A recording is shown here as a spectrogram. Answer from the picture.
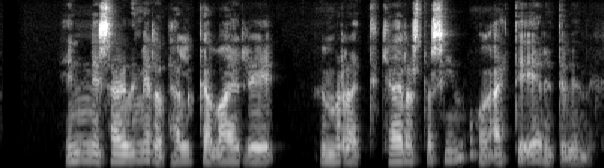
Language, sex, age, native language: Icelandic, male, 50-59, Icelandic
